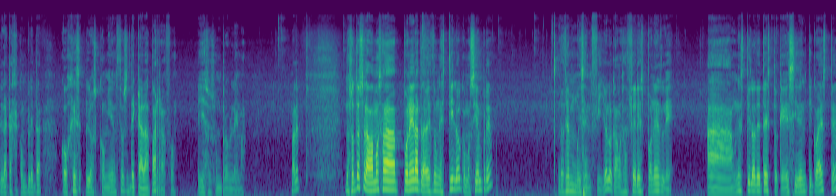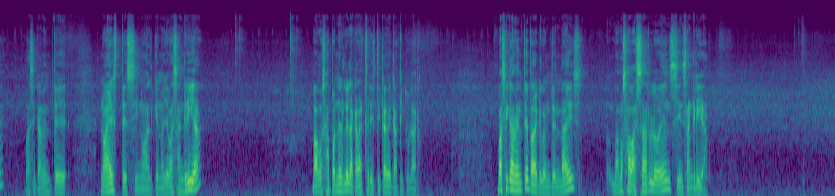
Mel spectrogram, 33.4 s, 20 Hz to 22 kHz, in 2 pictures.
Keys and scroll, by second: 8.5 BackSpace.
